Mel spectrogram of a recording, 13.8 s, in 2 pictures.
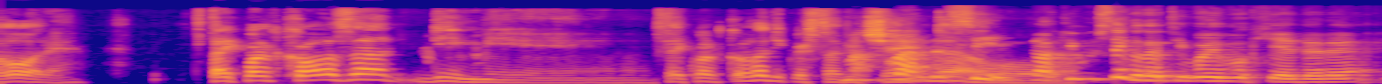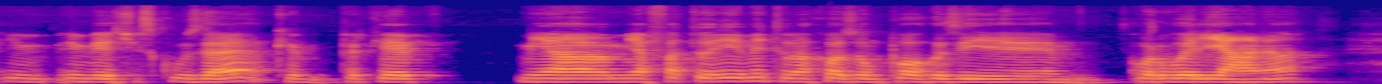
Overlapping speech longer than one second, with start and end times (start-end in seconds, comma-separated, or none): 4.2-5.4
